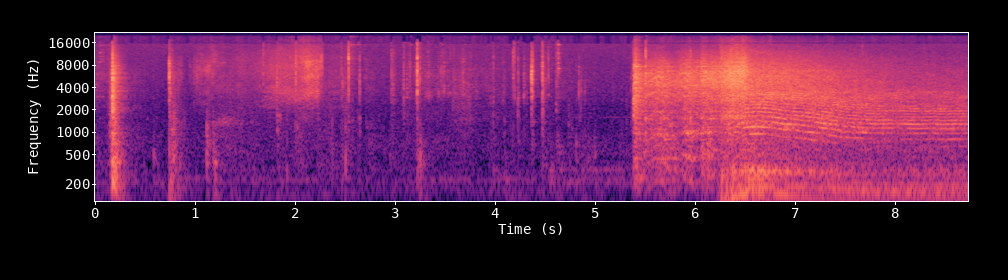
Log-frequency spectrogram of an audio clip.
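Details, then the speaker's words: 1999 VT Commodore Berlina wagon 5.7L V8 with a power steering fluid leak, revved before warming: clicks, then the engine catches and revs with a loud rising whine over the idle; power steering pump whine, leak traced to a hose dripping onto the rack. "That traditional power steer whine. It's got there. I'll shut that off because that power steering pump sounds dead awful."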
